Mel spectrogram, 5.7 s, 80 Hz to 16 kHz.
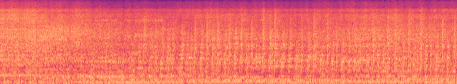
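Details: Wave Blaster jet ski after a 701-to-1100 engine swap, running after a rubber O-ring was removed to increase cooling water flow for a warm silicone pipe. Loud, raspy, steady two-stroke roar at constant high revs with no misses or knocks. Normal running.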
